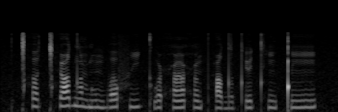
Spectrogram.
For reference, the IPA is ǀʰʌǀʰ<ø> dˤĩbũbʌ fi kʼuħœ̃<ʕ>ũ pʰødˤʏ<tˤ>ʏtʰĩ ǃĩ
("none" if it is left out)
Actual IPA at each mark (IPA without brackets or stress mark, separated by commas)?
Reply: ø, ħ, tʼ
